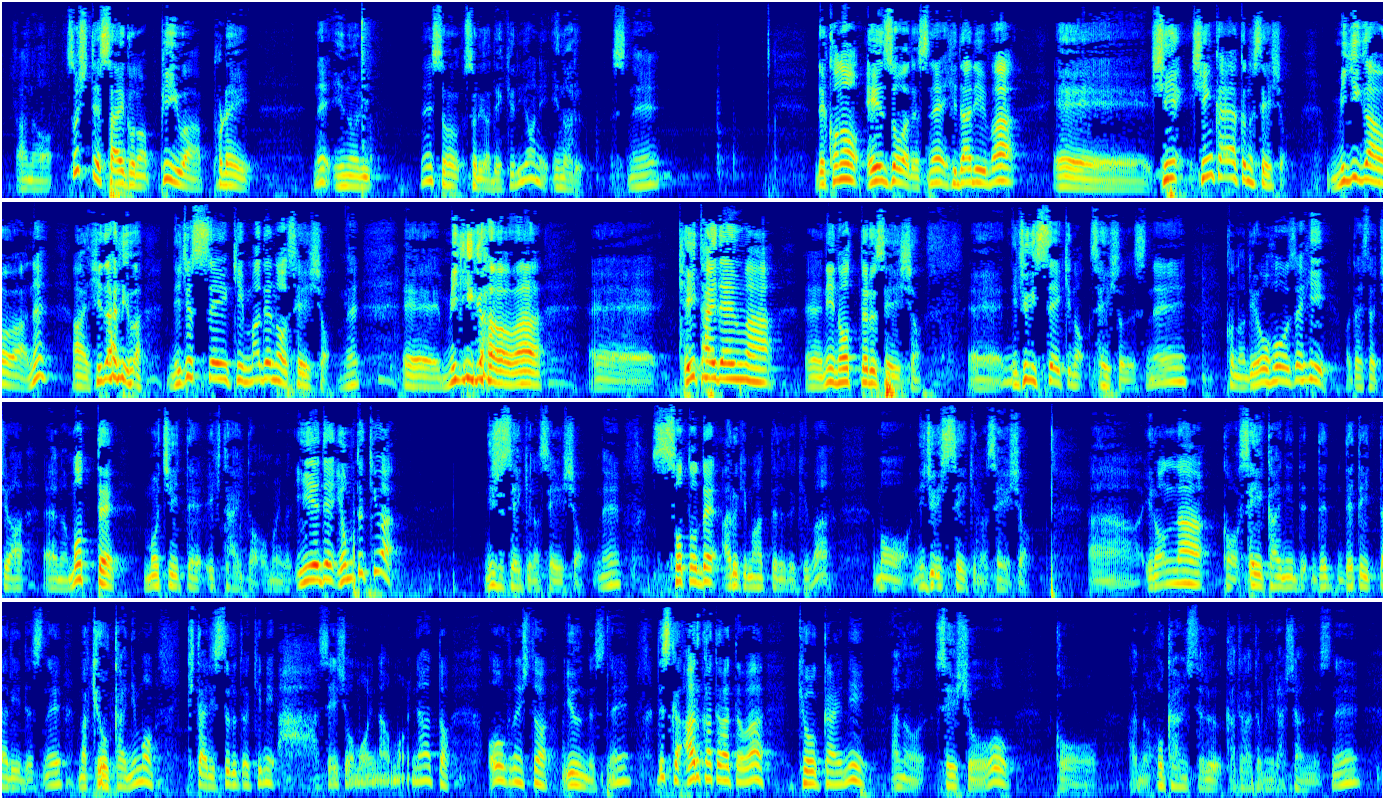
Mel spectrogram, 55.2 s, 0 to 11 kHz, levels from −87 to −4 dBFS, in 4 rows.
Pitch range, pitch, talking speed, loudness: 130-205 Hz, 165 Hz, 275 characters per minute, -30 LUFS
